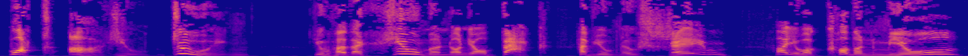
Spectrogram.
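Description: A hot-tempered male centaur from a storybook, thundering his words loud and high with contempt, then dropping to a harsh growl, as a man puts him on. The sound is dry and close. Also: moderate pace, dry recording, lightly acted. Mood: thundering, scornful. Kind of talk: audiobook character reading.

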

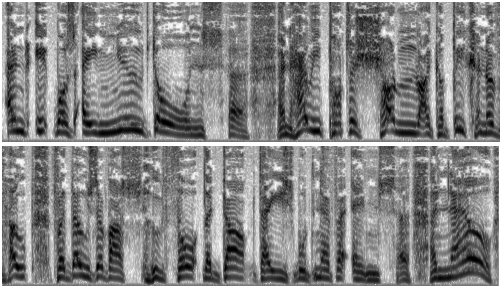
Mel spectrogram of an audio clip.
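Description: A man performs a full character voice as a little storybook house elf: very high-pitched, husky, and a little mellow. The servile, frightened creature keeps pleading deferentially, obsequiously speaking of itself in the third person, in a close, dry recording with no room sound.

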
